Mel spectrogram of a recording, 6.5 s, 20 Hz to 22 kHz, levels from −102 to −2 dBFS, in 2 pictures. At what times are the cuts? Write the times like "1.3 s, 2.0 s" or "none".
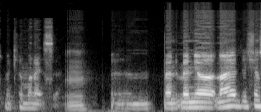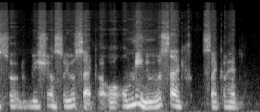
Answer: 1.9 s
